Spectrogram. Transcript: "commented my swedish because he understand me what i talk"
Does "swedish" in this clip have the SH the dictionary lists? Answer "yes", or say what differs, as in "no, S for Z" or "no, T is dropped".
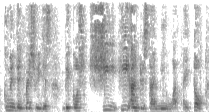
no, S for SH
